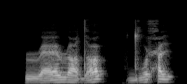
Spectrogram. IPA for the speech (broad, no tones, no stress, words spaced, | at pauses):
ɹæɹɜdˤu | duħɪ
